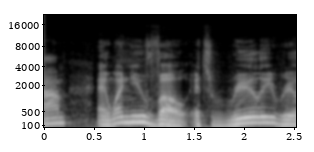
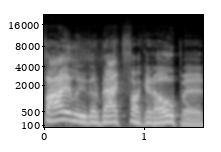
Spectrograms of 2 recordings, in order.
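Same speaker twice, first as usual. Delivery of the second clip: acted angry voice, higher and louder; 5 semitones higher, 8 dB louder than usual. Imagining being a customer at the reopened store: imitating an angry customer. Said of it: "I'd be in there like".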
